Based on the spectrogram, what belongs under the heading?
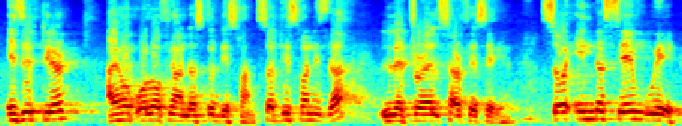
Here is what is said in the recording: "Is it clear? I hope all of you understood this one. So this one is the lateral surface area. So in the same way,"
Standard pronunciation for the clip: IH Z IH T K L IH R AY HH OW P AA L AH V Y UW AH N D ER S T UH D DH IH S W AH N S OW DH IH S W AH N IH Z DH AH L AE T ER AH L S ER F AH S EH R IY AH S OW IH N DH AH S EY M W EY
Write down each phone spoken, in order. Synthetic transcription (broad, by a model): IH Z IH T K L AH R AY HH OW P AA L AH P Y UW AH N D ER S T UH D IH S W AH N S OW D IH S W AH N IH Z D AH L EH T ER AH L S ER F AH S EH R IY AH S OW IH N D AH S EY M W EY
